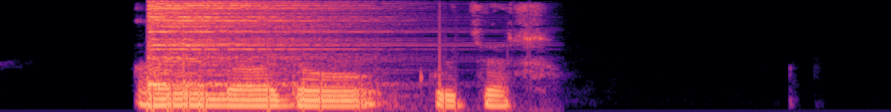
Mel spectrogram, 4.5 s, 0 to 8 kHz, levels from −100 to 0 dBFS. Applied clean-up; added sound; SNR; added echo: none; Hi-hat; 0 dB; none.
